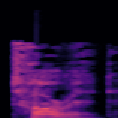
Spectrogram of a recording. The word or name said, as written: torrid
